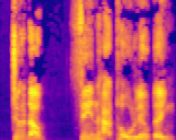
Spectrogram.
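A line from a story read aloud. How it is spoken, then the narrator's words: Crying out. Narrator (Vietnamese): Bộc Dương Duy kêu lên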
